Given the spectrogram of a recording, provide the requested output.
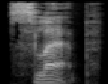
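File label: "slap", spoken word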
